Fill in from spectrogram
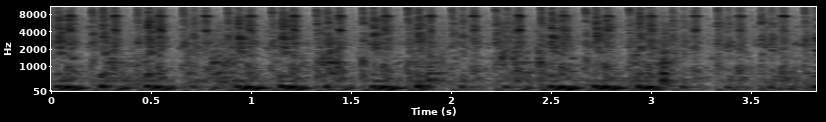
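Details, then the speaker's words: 1973 VW T2 Bay camper, poor running and no power: uneven lumpy idle with sharp ch-ch chuffing and missed beats; broken exhaust bolts, failed gaskets, dead cylinder, suspected manifold gasket or possibly cylinder head. "not only that there's an ominous CH I don't know if you can hear it on the video and this side like ch ch ch ch now I'm hoping that's uh just manifold gasket if not I think it may be the cylinder head"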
